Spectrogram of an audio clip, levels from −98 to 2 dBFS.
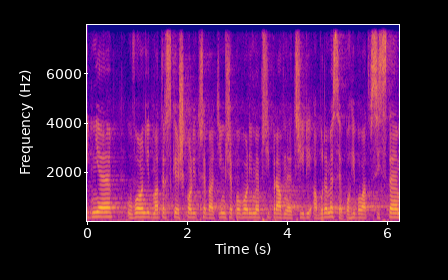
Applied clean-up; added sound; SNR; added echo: none; none; none; none.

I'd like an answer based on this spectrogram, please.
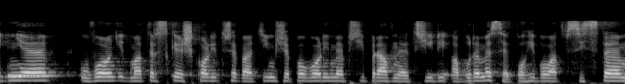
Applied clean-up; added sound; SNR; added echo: neural mask model DeepFilterNet 3.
